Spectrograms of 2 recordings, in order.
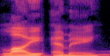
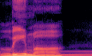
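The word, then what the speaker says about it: Lima: At leot pronounced li ma, not lemur, woodard championed what he called superpower.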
